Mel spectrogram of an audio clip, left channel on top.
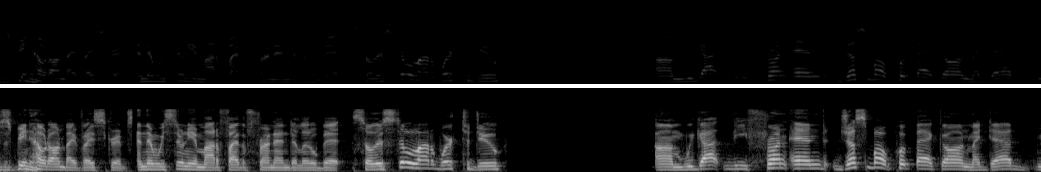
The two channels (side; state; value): left; quieter; 38.3 dB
